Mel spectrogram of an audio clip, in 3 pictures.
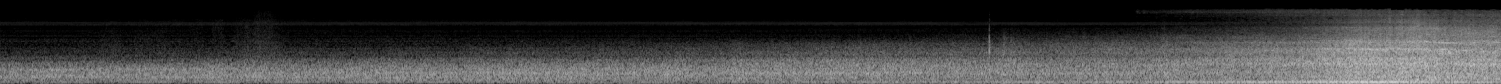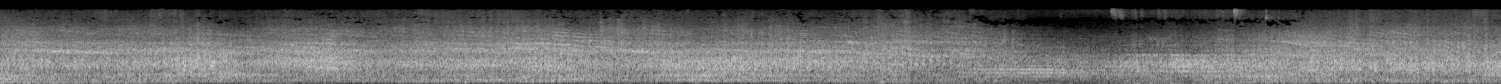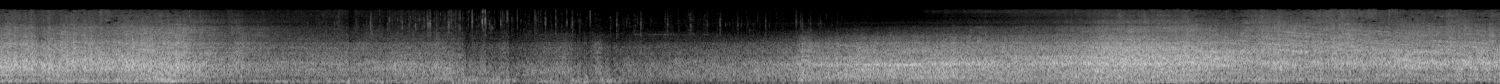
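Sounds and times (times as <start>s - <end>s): diesel locomotive engine drone: 0.0s - 45.0s
train wheels rolling: 11.2s - 45.0s
clickety-clack over rail joints: 13.4s - 24.8s, 27.3s - 45.0s.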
